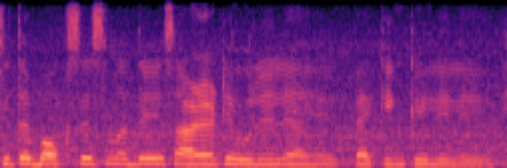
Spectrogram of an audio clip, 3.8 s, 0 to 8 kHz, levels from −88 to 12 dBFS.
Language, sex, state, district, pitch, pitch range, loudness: Marathi, female, Maharashtra, Gondia, 230 Hz, 220-255 Hz, -17 LUFS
